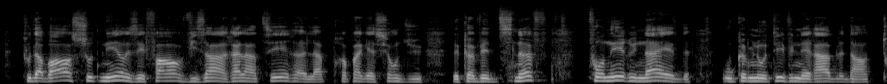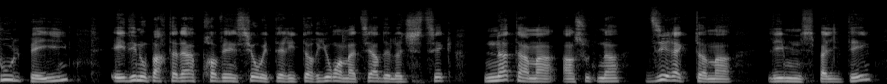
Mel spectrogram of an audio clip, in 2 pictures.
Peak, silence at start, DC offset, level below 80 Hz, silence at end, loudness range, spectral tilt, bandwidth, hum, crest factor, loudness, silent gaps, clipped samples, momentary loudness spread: -10 dBFS; 0.05 s; under 0.1%; -78 dBFS; 0.15 s; 2 LU; -5 dB/octave; 16 kHz; none; 18 dB; -29 LUFS; none; under 0.1%; 8 LU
